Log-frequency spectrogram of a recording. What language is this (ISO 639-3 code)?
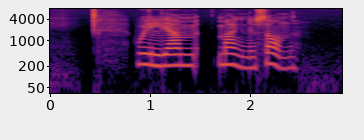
swe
